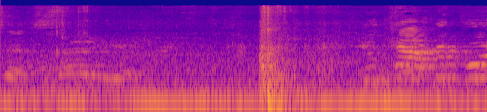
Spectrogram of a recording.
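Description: Faint voices over a steady low hum, with one sharp knock a little past halfway.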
